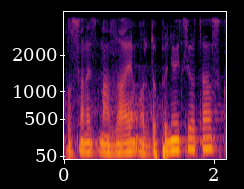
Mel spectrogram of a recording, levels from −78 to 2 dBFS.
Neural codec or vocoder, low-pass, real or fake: none; 3.6 kHz; real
